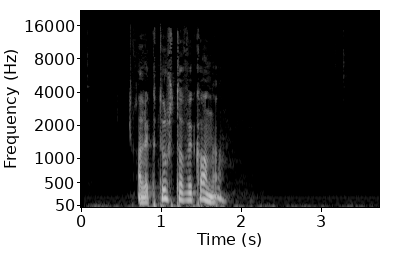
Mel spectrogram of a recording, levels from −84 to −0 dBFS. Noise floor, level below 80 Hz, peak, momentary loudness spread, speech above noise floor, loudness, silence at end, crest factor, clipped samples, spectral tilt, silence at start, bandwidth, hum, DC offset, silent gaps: -70 dBFS; -52 dBFS; -10 dBFS; 5 LU; 44 dB; -27 LUFS; 1.95 s; 20 dB; under 0.1%; -7.5 dB/octave; 0.7 s; 16 kHz; none; under 0.1%; none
